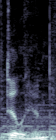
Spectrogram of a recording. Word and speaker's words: Dillian: It's Dillian.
